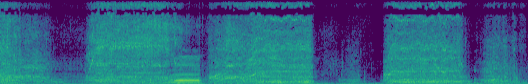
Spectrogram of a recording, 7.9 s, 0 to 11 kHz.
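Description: Electric motors and gearboxes of 1/10-scale RC rock crawlers whining in stop-and-start bursts as they climb, the pitch rising and falling with the throttle.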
